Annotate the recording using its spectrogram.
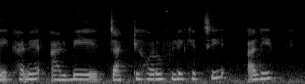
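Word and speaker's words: ألف: লক্ষ্য করুন যদি ভেঙে উচ্চারণ করি আ লিফ যখন আমি লিফ বলছি সেক্ষেত্রে সামনের উপরের দুই দাঁতের আগা নিচের ঠোঁটের পেটের সাথে লেগে হালকা একটু বাতাস জারি থাকবে অর্থাৎ চালু থাকবে আলিফ আলিফ লক্ষ করি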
